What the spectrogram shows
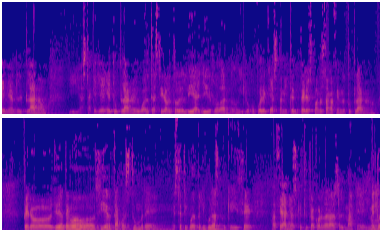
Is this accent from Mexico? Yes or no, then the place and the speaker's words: no; Spain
